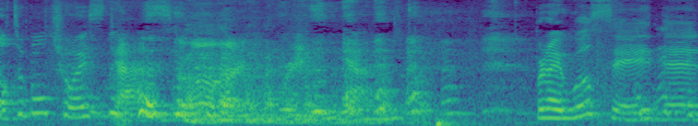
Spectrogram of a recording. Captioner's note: laughter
